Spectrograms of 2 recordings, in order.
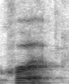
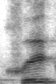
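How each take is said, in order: First: The vowel is a short 'ih' sound. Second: The vowel is a long 'ee' sound. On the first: This is the regional Kentucky form. "in Kentucky, we call them cricks" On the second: This is the standard form used elsewhere. "We still don't say creek"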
